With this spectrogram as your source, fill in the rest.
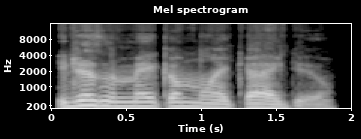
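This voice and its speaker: A woman in her forties hosting a casual livestream, loud and joking as she teases her friends. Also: fairly low pitch, sing-song, a little slow, no echo, low-quality recording. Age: 40s. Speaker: livestream host.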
